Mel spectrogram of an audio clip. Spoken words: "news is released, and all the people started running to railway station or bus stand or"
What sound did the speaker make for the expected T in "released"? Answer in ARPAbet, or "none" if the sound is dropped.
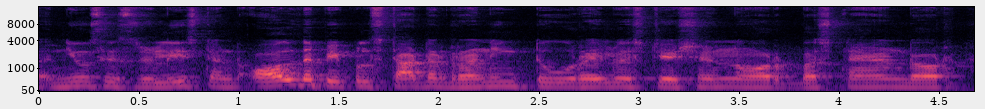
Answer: T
